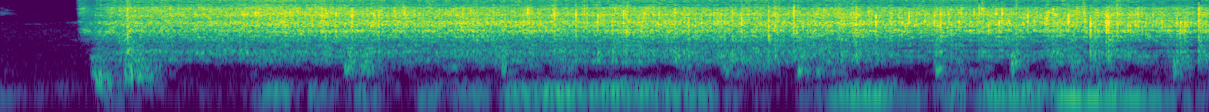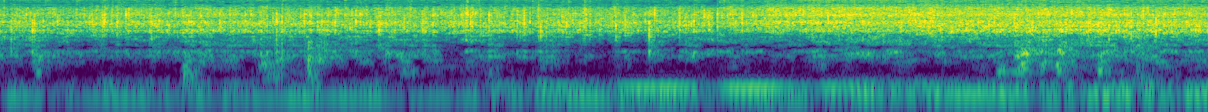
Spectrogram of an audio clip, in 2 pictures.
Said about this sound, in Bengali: এই যে মাখন দিয়ে দিলাম, এটাকে পোড়ালে চলবে না। এর মধ্যে আমি এবার একটু রসুন বাটা দিয়ে দেবো।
